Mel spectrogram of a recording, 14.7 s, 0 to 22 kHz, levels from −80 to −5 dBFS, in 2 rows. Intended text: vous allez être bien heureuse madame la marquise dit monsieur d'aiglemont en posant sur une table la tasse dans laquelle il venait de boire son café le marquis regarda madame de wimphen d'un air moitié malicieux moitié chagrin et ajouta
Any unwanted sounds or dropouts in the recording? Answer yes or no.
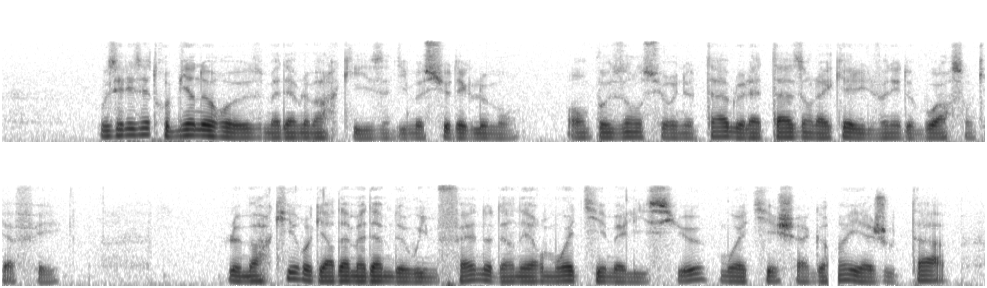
yes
